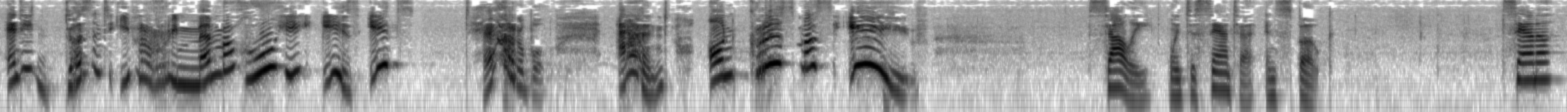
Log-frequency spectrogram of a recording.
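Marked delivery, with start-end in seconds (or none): 0.1-5.5 shrieking high, distraught queen; worried queen. A narrator's reading. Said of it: "She was very worried". 6.2-9.3 very high, loud, drawn-out lament; distraught wail. A narrator's reading. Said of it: "She was very worried". 15.0-15.5 high, loud call. A narrator's reading. Sally calls to dazed Santa.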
